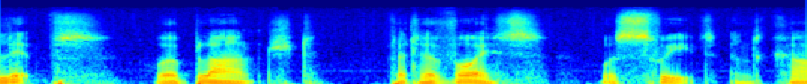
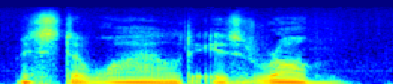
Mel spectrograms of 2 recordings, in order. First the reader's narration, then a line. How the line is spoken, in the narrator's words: murmured Constance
